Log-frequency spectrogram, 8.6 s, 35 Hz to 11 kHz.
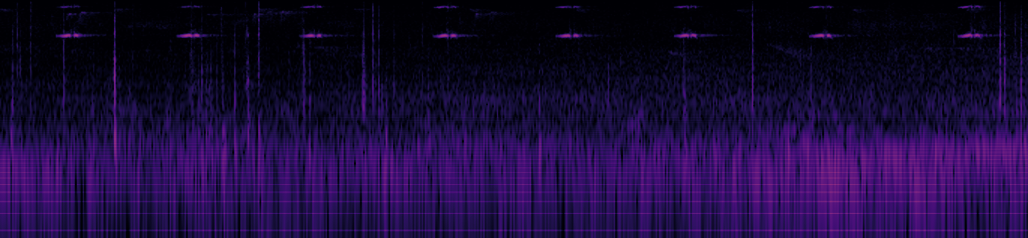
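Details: A female White-tailed Robin chirps in the bush at Dashue Mountain, Dongshu District, Taichung, Taiwan, on 20 August 2017, giving short, thin, high chirps about once a second over scattered clicks and a low background rumble.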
